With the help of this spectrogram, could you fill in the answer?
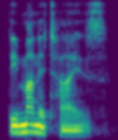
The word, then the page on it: demonetize: British English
